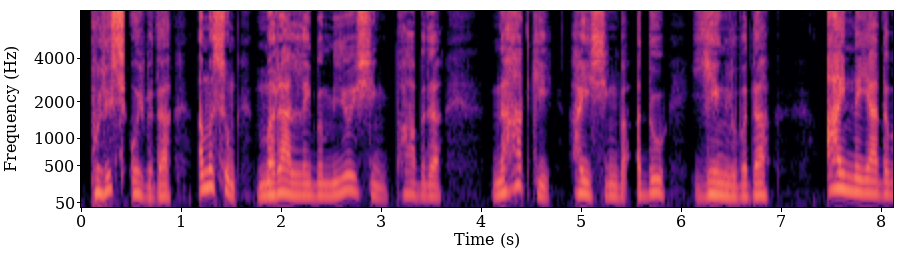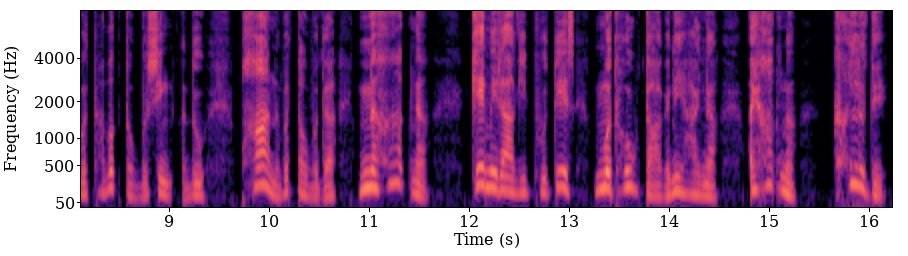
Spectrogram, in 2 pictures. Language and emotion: Manipuri, surprised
